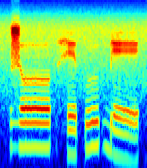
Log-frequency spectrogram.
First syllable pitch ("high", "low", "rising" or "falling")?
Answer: high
